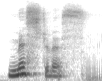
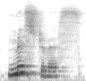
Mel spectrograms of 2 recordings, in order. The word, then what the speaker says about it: mischievous: first syllable miniature miniature and number 14 mischievous stress the first syllable mischievous mischievous one more time mischievous very good and number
